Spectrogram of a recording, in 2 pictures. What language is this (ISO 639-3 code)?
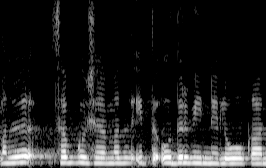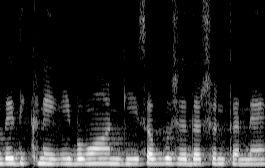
doi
